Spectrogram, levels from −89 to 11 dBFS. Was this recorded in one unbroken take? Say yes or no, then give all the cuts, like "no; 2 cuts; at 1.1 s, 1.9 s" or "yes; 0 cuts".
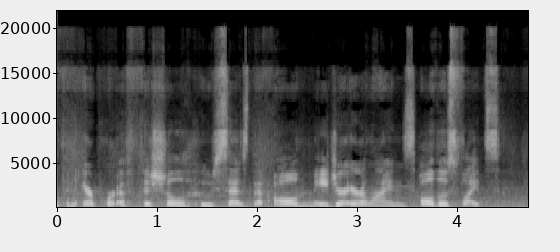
no; 1 cut; at 3.5 s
